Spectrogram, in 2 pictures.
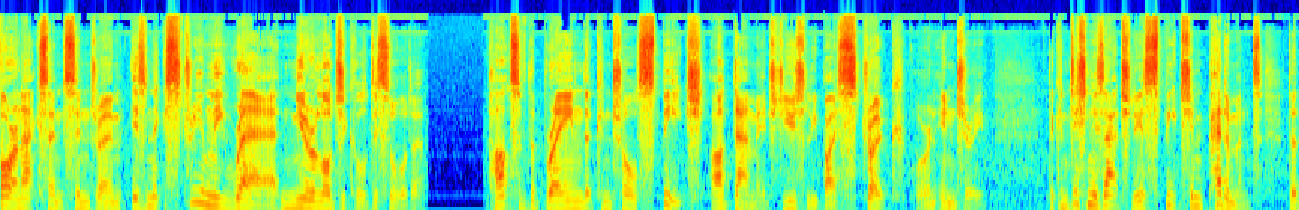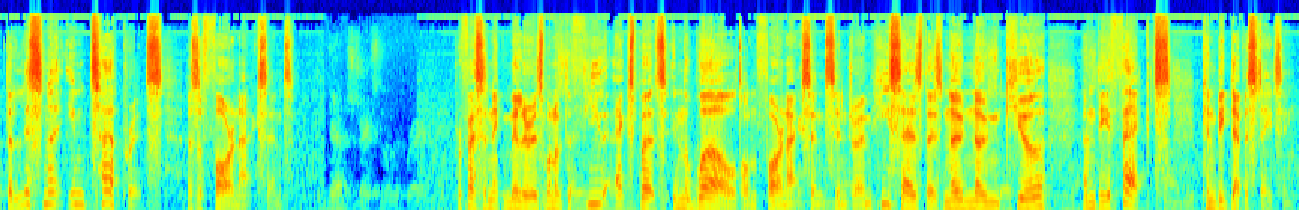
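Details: Adult male narrator; ordinary speech.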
